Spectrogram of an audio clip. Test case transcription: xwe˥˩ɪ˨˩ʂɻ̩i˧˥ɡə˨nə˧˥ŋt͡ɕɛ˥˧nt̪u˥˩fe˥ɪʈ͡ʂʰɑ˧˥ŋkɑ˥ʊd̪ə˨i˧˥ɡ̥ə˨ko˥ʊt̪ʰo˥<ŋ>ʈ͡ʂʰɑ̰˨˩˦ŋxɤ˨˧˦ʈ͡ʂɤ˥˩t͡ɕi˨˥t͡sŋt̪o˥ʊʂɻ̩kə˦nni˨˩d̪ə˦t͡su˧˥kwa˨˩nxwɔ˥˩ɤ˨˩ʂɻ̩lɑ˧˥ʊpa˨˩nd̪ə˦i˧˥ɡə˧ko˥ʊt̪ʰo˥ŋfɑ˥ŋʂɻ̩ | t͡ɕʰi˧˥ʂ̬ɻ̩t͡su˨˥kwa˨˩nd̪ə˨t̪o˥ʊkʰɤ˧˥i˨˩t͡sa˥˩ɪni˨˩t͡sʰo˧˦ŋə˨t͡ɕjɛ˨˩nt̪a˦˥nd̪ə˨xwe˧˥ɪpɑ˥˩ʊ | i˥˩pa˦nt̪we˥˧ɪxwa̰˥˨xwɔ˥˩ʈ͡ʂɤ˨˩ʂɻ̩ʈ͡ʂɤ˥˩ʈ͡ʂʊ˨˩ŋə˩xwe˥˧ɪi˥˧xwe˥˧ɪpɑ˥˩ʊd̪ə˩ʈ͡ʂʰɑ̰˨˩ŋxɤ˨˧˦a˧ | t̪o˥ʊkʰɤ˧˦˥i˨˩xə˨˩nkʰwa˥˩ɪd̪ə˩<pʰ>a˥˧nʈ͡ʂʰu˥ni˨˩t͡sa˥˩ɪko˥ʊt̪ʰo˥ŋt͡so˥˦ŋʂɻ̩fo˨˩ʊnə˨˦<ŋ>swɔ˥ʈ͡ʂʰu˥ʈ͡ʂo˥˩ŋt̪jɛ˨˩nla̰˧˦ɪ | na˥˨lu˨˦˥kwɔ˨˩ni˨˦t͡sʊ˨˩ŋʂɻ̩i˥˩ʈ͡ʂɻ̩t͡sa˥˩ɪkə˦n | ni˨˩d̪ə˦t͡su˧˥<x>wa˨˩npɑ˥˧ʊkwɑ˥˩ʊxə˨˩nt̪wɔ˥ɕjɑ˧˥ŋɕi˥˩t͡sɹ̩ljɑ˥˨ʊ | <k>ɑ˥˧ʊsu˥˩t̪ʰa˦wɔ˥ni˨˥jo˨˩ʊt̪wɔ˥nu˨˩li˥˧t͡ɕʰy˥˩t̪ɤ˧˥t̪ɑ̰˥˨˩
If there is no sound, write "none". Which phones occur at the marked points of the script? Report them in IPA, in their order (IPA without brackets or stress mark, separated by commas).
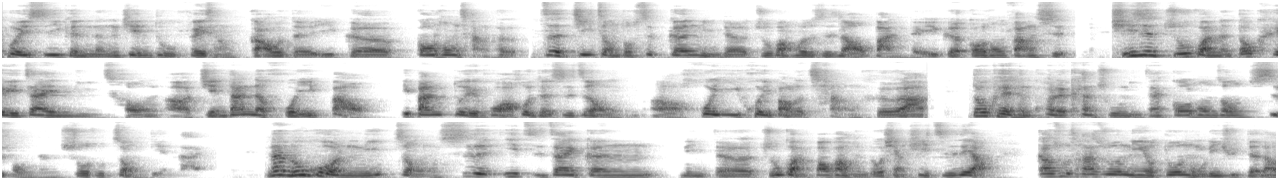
ŋ, kʰ, ŋ, k, k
